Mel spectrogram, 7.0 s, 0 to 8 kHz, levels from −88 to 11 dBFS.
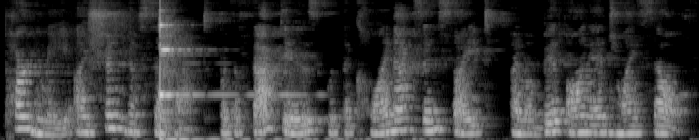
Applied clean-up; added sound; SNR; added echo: classical method WPE with log-MMSE.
